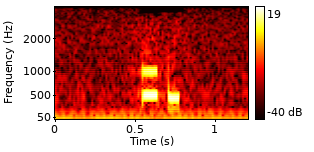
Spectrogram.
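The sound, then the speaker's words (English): Two short electronic timing beeps on an amateur radio net, crisp tone bursts in quick succession over a low, steady hum. “wait for the beep and look at your watch”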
